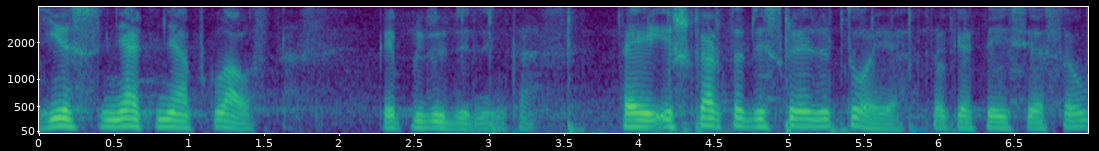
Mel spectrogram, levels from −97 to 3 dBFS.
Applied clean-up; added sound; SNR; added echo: none; Computer keyboard; 19 dB; none.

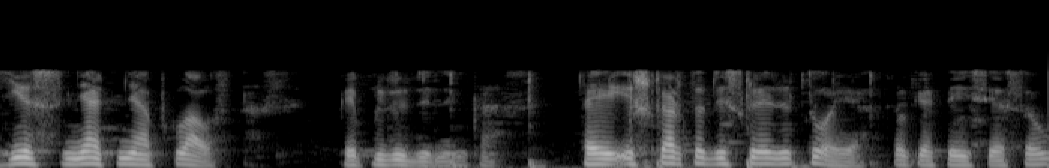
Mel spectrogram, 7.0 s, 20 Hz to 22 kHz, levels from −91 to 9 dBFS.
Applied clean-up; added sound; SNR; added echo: classical method log-MMSE.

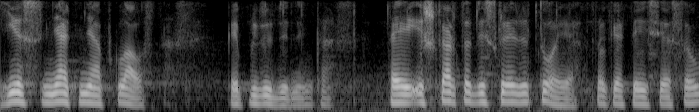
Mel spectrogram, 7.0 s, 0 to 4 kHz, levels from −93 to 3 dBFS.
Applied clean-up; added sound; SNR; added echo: neural separator model SepFormer DNS4.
